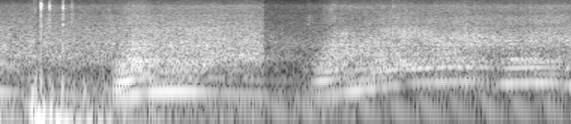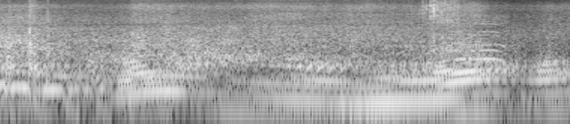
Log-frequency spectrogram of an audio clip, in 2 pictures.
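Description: Car engine revving up and down repeatedly while the car is drifted, with a short dip in the revs about a second and a half in. A brief sharp burst of noise right at the start.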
